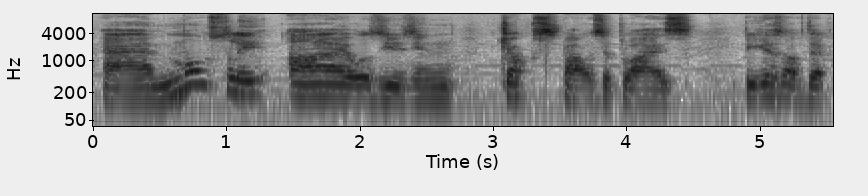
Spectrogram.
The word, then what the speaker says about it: Cioks: Finns would call it CIOKS, but apparently that's how you pronounce it, so CIOKS.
